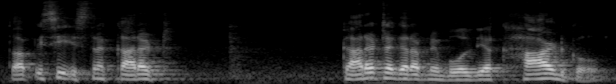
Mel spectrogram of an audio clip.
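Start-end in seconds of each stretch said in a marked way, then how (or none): 0.8-2.9 کارٹ as two syllables, "ka-rat", for card; wrong pronunciation. Shown as a demonstration. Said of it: "وہ تو pronunciation ہی ٹھیک نہیں ہے". 3.7-4.3 کھارڈ with a strong puff on the K; accented pronunciation. Shown as a demonstration. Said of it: "pronunciation plus accent آ گیا".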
